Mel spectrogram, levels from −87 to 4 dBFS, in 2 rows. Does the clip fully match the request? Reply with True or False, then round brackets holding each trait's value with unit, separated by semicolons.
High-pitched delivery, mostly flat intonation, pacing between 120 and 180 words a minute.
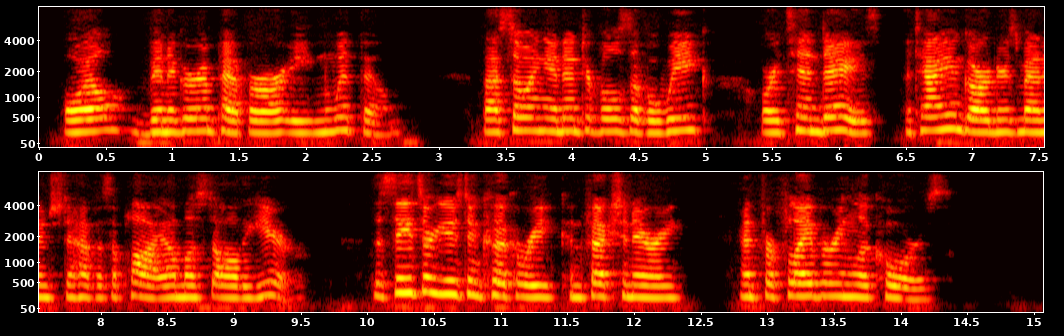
True (230 Hz; 1.9 semitones; 160 wpm)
